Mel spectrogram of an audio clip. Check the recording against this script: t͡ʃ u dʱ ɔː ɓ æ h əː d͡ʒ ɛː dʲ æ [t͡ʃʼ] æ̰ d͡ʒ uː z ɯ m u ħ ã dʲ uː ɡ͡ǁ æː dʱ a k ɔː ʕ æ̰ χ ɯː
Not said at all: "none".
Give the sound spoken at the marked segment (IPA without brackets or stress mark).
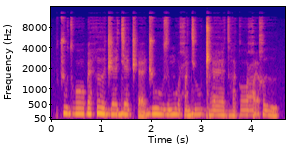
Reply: t͡ʃʼ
